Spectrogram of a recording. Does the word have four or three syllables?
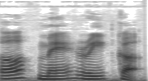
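four. All four syllables are pronounced clearly. The speaker calls it right. "the correct pronunciation is... So there are four syllables"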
